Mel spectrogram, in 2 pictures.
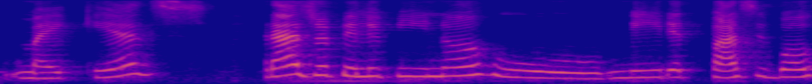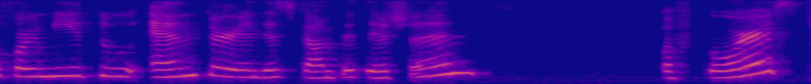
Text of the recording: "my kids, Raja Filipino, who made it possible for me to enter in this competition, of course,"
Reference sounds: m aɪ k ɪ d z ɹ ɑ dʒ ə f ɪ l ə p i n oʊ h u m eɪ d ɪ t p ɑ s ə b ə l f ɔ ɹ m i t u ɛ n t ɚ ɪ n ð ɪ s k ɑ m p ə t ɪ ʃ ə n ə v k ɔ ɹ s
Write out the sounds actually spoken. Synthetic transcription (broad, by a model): m aɪ k ɪ d s ɹ ɑ dʒ ə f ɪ l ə p i n oʊ h u m eɪ d ɪ t p ɑ s ə b ə l f ɔ ɹ m i t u ɛ n t ɚ ɪ n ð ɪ s k ɑ m p ə t ɪ ʃ ə n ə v k ɔ ɹ s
